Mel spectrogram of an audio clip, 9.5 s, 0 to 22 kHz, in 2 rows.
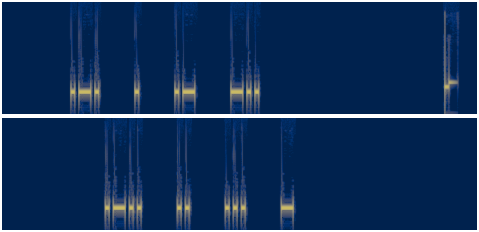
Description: Morse code, heard as a keyed tone, about 31 wpm, spaced as for 17 wpm, 700 Hz. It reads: READ LIST
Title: 3x Character Spacing - Top 500 Words - 30wpm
